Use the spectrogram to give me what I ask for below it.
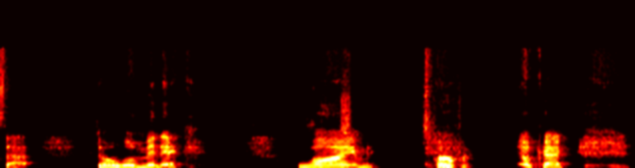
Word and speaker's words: dolomitic: I don't know how do you pronounce that? Dolomitic lime.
